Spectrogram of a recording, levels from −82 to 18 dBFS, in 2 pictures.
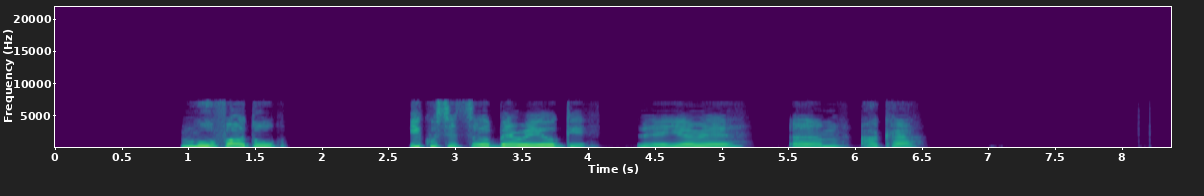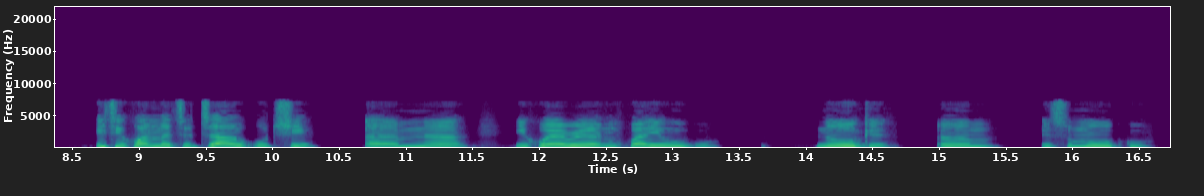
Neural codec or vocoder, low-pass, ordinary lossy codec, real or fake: codec, 16 kHz in and 24 kHz out, 0.4 kbps, LongCat-Audio-Codec, two codebook decoder; 7.2 kHz; none; fake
